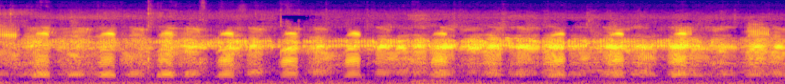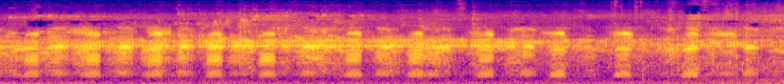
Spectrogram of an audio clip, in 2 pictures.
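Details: Dense chorus of many frogs mating in rain-filled water after the monsoon: continuous buzzy, pulsed croaking, individual calls repeating quickly and stacking into a steady, rhythmic din.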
